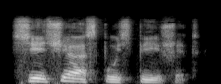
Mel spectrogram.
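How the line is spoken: Barked. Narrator (Russian): рявкнул Насенко

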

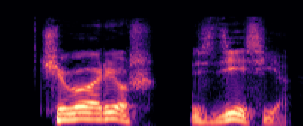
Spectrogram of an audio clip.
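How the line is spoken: Calm officer replying. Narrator (Russian): спокойно отозвался сотник корабелов

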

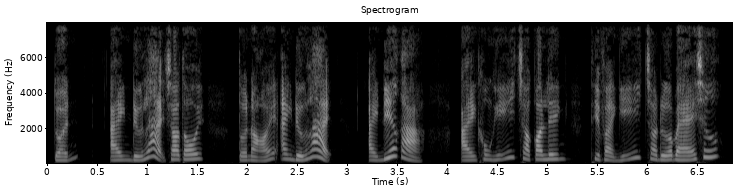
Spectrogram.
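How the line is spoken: Shouting. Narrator (Vietnamese): Còn Quỳnh hét lên

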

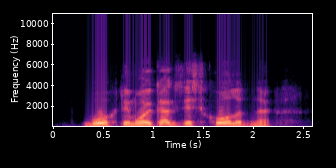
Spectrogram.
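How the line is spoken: Exclaiming. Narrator (Russian): воскликнула Козетта

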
